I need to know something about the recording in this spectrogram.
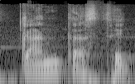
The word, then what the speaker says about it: cantaste: En la palabra cantaste, ¿cuál es la sílaba tónica? Notarás que es el segmento tas. En caso de que no te des cuenta, vamos a ver, es cantaste, cantaste, cantaste.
